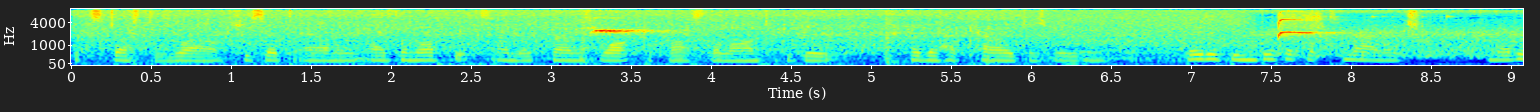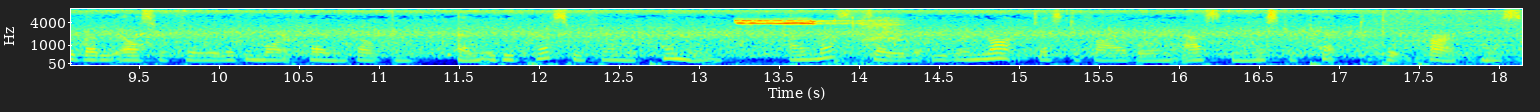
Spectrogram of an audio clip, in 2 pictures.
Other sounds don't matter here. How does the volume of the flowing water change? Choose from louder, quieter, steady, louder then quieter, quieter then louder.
steady.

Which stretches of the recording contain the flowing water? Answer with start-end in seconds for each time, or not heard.
0.0-18.1.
